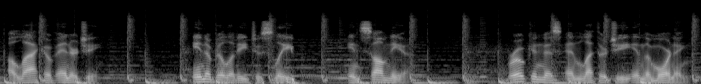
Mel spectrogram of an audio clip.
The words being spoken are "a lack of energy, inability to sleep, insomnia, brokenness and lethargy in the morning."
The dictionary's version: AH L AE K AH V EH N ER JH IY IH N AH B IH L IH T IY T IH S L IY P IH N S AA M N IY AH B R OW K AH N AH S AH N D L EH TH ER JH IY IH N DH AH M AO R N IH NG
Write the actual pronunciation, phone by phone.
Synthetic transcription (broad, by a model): AH L AE K AH V EH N ER JH IY IH N AH B IH L IH T IY T IH S L IY P IH N S AA M N IY AH B R OW K AH N AH S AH N L EH TH ER JH IY IH N DH AH M AO R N IH NG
